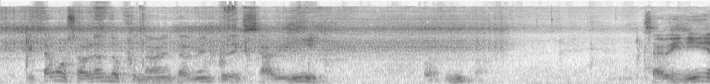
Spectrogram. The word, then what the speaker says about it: Savigny: Savigny, a pesar de que tiene una pronunciación aparentemente francesa, es alemán.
